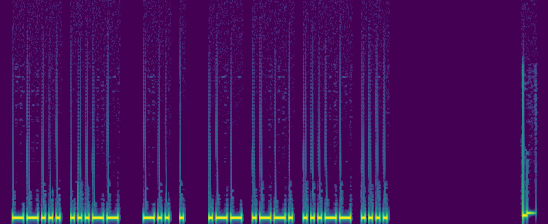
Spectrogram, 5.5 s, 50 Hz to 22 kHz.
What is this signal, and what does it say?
Morse code, heard as a keyed tone, about 33 wpm, 700 Hz. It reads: 73 DE WP3H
